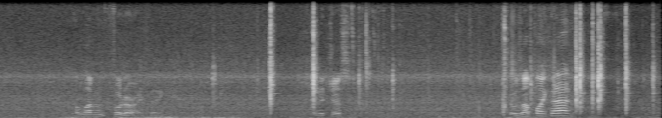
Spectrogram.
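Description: An older man talks calmly and close by.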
